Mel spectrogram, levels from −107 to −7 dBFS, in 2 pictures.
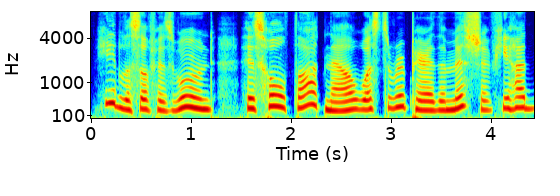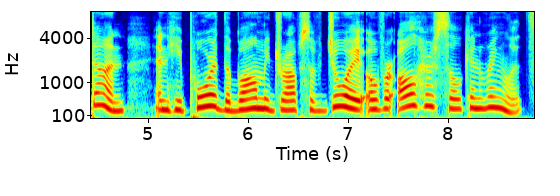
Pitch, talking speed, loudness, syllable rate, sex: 240 Hz, 195 wpm, -18 LUFS, 4.7 syllables/s, female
